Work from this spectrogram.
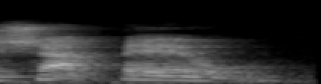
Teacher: Chapéu, o acento ele é oxítona, porque está no finalzinho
